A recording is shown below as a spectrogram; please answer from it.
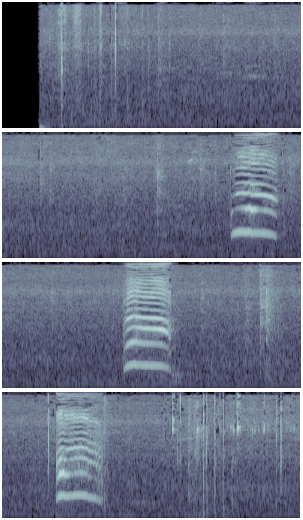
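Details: Nichael, a Russian male house cat who loves to sleep, meows to be left to sleep: three drawn-out, harmonic-rich meows spaced about three seconds apart, with faint clicks and rustling in a quiet room.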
